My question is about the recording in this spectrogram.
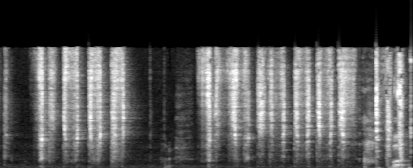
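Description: A person making beatbox sounds with the mouth: quick runs of clicks and hissing strokes with short pauses between them, an attempt to copy a beatbox pattern.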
